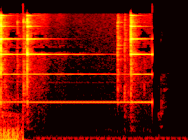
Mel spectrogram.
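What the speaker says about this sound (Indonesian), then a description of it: "Suara lonceng." A bell in a mystery narration rings twice with steady high tones, a struck attack at the start and another near the end, each sustaining and then cut off, over near silence with no talk.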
